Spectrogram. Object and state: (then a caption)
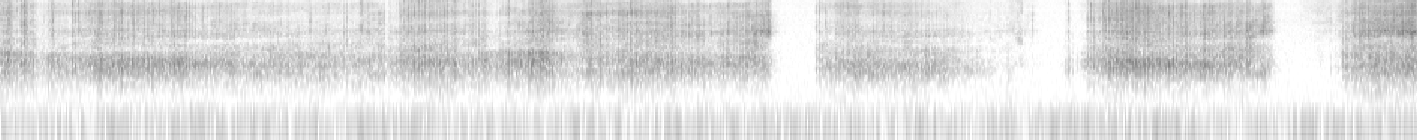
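Painted stretched canvas. Long nails scratch across the surface of a painted stretched canvas, making a steady, dry rasping scrape centered in the midrange with a bright hiss above it. The scratching runs almost continuously, broken by a few brief pauses before resuming at the same quiet, even level.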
